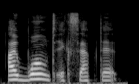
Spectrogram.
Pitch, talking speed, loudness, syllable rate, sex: 205 Hz, 175 wpm, -18 LUFS, 4.7 syllables/s, female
